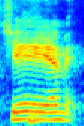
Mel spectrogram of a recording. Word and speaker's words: Jamahal: No, it's Jamahal. You pronouncing things like Surrey does right now?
